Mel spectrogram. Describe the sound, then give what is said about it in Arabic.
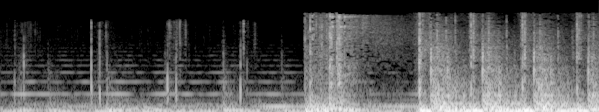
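Someone tries to open a locked door to go outside but it won't open: a few dull thumps and a clattering handle, then heavier, sustained shaking and knocking of the wood, fairly loud, with no voices. “ده الباب كمان مش بيفتح.”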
